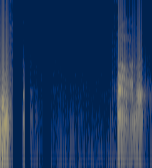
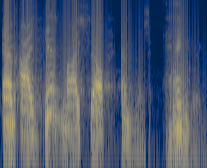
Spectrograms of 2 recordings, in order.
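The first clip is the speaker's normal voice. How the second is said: preaching at full force; 10 semitones higher, 11 dB louder than usual. Acted. Preacher voices God's anger at greed, loud full-force preaching. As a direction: thunder God's wrath from the pulpit.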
